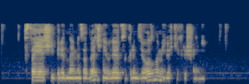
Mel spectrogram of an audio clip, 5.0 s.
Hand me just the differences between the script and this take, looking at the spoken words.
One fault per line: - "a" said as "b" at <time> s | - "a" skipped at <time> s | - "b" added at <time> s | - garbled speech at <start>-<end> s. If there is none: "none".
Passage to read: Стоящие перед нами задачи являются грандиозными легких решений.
none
